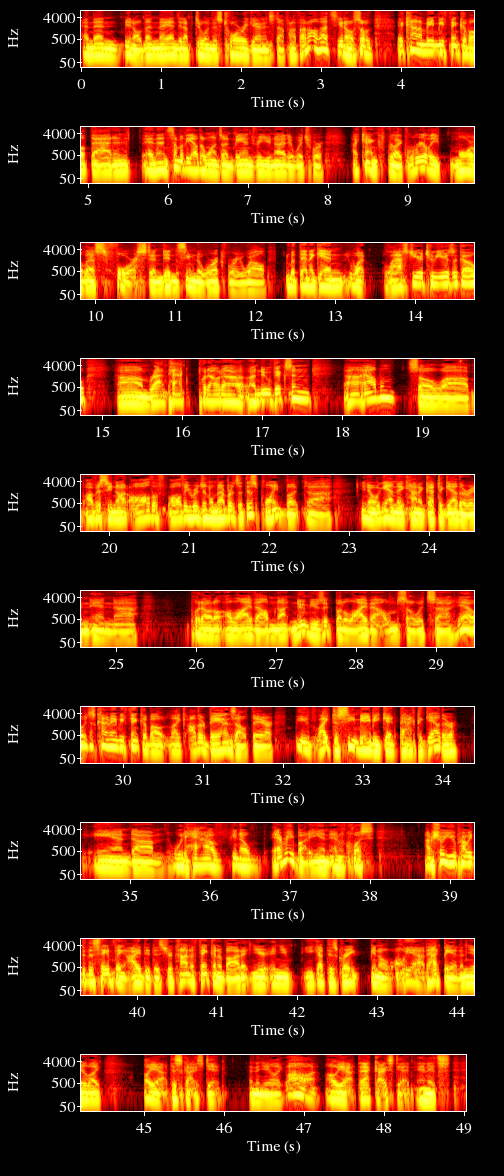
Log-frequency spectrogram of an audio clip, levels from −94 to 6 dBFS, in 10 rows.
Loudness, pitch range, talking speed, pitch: -15 LUFS, 90-125 Hz, 250 wpm, 100 Hz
